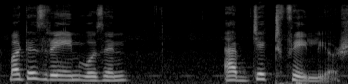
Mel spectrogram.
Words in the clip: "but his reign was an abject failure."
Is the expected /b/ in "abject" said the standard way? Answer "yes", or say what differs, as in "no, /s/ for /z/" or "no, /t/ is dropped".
yes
